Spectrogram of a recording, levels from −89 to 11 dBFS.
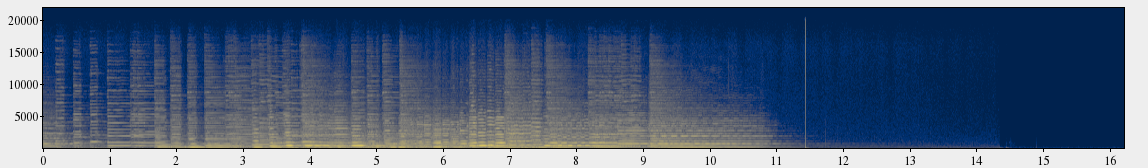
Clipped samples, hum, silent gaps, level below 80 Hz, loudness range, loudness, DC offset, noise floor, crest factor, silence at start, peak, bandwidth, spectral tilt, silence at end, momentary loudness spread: under 0.1%; none; none; -48 dBFS; 10 LU; -18 LUFS; under 0.1%; -79 dBFS; 18 dB; 0 s; -2 dBFS; 19 kHz; -5 dB/octave; 4.75 s; 15 LU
